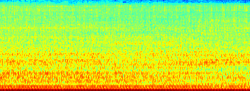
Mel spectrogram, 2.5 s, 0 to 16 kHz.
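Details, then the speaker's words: 1991 VW Passat B3 1.8 petrol after distributor cap replacement (it misfired before): a steady, even low idle with no stumbles or skipped beats; running fine. "слышно звук мотора всё прекрасно работает"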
